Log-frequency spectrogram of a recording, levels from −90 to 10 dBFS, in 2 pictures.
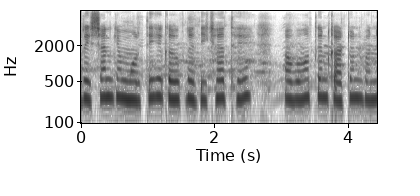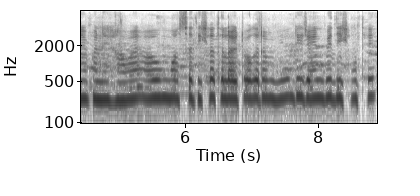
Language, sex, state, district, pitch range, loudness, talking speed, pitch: Hindi, female, Chhattisgarh, Bilaspur, 250-265 Hz, -18 LUFS, 190 wpm, 260 Hz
